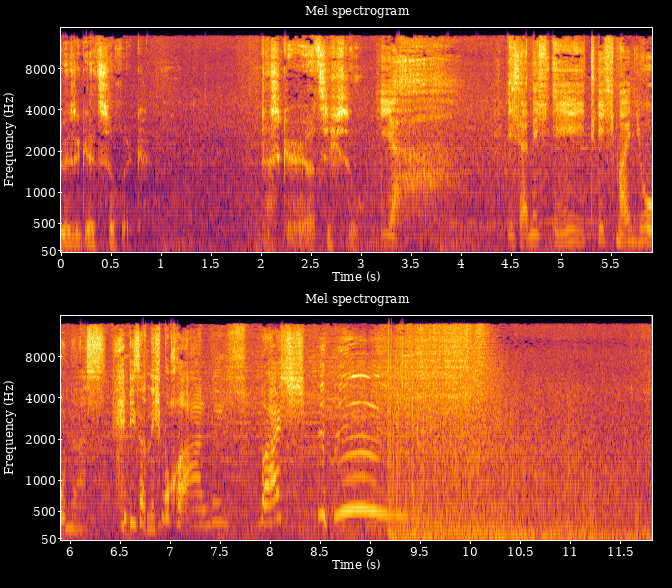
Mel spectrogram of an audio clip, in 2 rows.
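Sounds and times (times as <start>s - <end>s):
speech: 0.0s - 0.9s, 2.0s - 3.7s, 4.5s - 9.5s
bomb explosion aboard a ship: 9.2s - 11.8s.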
